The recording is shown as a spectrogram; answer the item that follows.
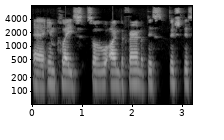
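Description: A man speaks with an Irish accent. His pitch is fairly high. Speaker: podcast host, strength coach. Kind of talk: interview. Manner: fast.

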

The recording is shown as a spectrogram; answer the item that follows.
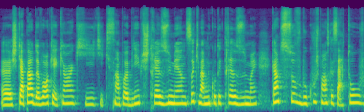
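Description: In a very clean recording with a silent background, a woman with an ordinary speaking voice talks fairly quickly at a fairly high pitch, her intonation fairly even but her loudness swinging widely. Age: 30s. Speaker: entrepreneur. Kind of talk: casual interview.

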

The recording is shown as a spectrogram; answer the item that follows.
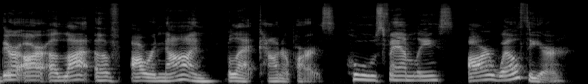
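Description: With an American accent, a woman with a medium-pitched voice talks very slowly in vocal fry, her intonation lively and hardly any pauses between words. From Detroit, Michigan, US. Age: 30s. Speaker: opera singer. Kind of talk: interview conversation. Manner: loud.

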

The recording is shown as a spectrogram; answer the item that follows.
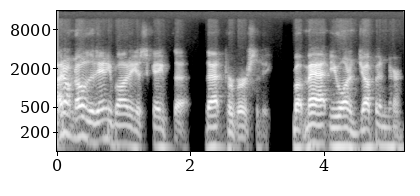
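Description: In a normal speaking voice, a man with an American accent talks at a fairly quick pace, his medium pitch showing ordinary pitch variation. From US Southwest (New Mexico, Texas). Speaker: theologian and author. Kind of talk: academic discussion.

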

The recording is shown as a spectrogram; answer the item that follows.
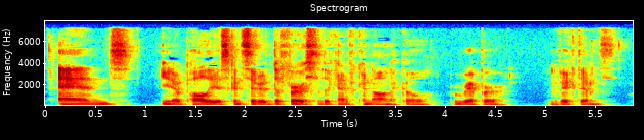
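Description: His somewhat breathy voice, fairly low for a man, moves at a moderate pace. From France. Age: 30s. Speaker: author and film producer. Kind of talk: interview conversation.

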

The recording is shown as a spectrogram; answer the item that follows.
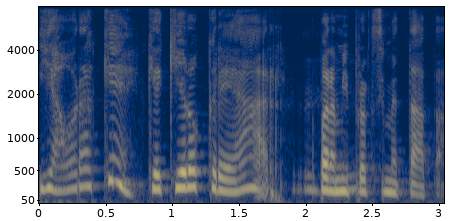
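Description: A woman's dark, mellow tone at a fairly high pitch, lively in intonation, at a moderate pace. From El Salvador. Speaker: educator and life coach. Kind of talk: interview.

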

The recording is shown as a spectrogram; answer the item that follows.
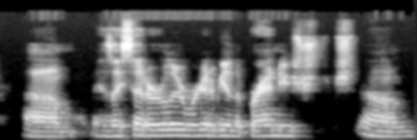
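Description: Here is a man with an American accent and a plain, everyday voice. His pitch is fairly high and his intonation fairly even. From Oregon, US. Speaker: wine festival director. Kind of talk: interview.

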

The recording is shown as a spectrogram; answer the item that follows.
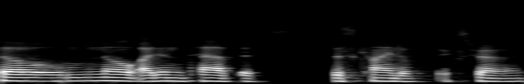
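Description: A man at a fairly slow pace with monotone, flat intonation. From Syria, Hama region. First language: Arabic. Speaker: dentistry student. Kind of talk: interview. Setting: remote call.

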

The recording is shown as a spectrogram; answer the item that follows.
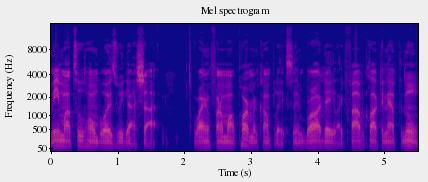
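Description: A man in a normal speaking voice, fairly low-pitched, at a fairly quick pace with fairly even intonation, in a dry, close sound with no echo. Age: 20s. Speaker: rapper. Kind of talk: casual chat.

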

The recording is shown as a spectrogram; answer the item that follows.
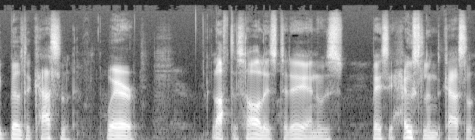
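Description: A man with a southeast Irish accent, fairly low pitch, fairly even intonation and a very fast pace, in a dry, close sound with no echo. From Ireland; Wexford, southeast Ireland. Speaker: ghost story teller, local guide. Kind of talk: casual chat, storytelling. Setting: remote call, recorded. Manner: fast talker.

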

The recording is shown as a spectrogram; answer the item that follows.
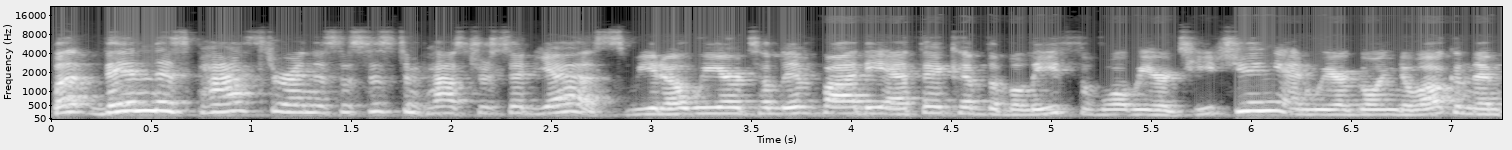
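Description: A man talks with a Southern US accent. His tone is animated and his intonation lively. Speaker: podcast host. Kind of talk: casual chat. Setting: video livestream.

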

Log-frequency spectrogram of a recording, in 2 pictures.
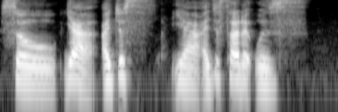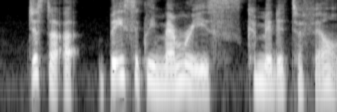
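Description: In a very clean recording with a silent background and a dry, close sound with no echo, a woman with a Canadian accent speaks in a normal speaking voice at medium pitch, with ordinary pitch variation and a fairly slow pace. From Canada, Toronto. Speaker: film critic and podcast co-host. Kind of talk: casual chat.

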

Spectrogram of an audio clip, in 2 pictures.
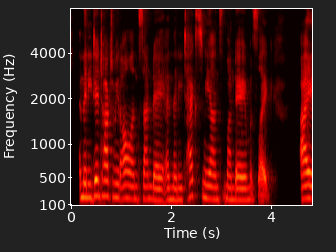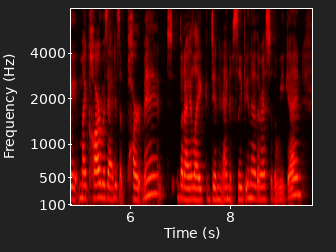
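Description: A woman with an American accent has an ordinary speaking voice, talking at a fairly quick pace in a medium pitch with fairly even intonation. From Chicago area, US. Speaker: comedian. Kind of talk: casual chat.

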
